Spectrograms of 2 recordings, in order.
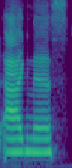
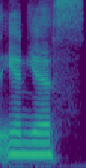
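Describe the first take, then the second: First: The name has a hard g sound. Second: The name has no g sound. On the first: The speaker calls it wrong. "I would read it Agnes" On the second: The speaker calls it right. "but I know it's Annius"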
